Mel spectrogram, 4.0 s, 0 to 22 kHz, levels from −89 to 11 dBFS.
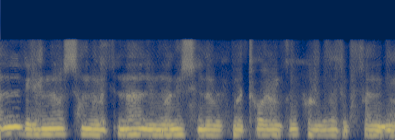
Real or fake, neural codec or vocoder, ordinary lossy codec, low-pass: fake; codec, 16 kHz, 1 kbps, FreqCodec, smaller model; none; none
